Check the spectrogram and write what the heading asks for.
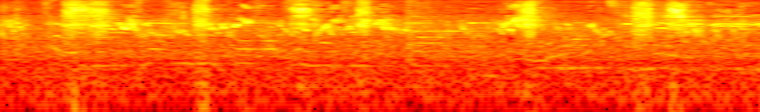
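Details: A contented budgerigar chirps in fast, bright tweets mixed with soft warbling, with louder clusters of notes every second or so.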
